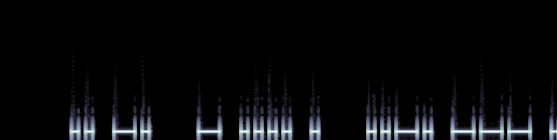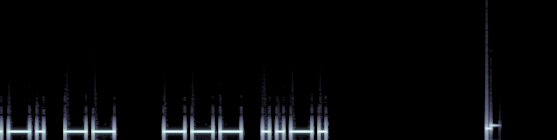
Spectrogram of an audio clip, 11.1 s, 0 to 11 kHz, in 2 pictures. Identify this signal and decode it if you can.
Morse code, heard as a keyed tone, about 17 wpm, 700 Hz. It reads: IN THE FORM OF
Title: Sets of 4 Words 17wpm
